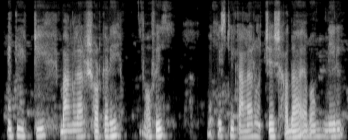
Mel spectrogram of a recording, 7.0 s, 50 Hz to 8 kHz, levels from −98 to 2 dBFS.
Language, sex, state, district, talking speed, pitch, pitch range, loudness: Bengali, male, West Bengal, Jalpaiguri, 110 wpm, 140 Hz, 130-155 Hz, -20 LUFS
